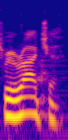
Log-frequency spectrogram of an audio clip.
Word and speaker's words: Sriracha: Trump, it's pronounced sriracha.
